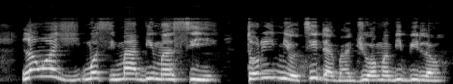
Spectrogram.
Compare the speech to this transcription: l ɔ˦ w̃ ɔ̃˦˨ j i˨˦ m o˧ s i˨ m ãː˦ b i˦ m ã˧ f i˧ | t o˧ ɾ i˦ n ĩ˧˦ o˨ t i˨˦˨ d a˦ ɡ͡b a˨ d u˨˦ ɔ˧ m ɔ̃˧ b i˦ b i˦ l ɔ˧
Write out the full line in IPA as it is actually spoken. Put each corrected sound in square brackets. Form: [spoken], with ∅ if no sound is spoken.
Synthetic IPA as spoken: l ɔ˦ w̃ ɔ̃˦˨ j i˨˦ m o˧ s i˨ m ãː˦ b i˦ m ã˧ [s] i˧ | t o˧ ɾ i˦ [m] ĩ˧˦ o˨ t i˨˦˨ d [a˨] ɡ͡b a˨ [d͡ʒ] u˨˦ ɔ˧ m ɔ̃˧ b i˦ b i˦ l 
